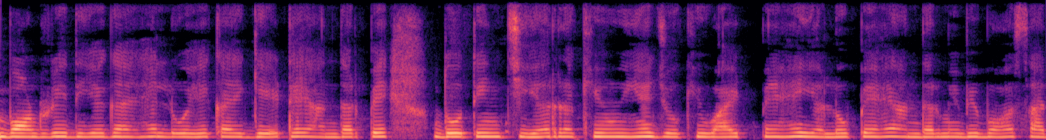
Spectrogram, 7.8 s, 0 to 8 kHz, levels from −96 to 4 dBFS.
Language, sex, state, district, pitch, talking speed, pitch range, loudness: Hindi, female, Haryana, Charkhi Dadri, 210 Hz, 235 wpm, 205-215 Hz, -19 LUFS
